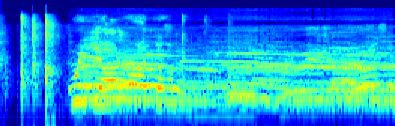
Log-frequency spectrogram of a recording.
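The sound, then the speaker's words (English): A few sharp claps in quick succession, then a large wrestling crowd at Full Sail in Florida erupts into loud, sustained chanting and cheering, many voices yelling together in a rising and falling unison. “And as well it should, because the Full Sail crowd are some of the most brain-dead, backwards wrestling fans you will ever see.”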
